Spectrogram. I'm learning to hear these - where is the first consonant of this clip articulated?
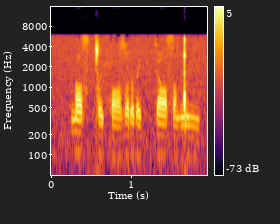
retroflex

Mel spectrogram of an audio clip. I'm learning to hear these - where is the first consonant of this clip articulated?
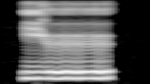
palate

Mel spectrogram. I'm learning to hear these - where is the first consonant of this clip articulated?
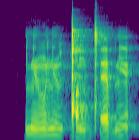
tongue tip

